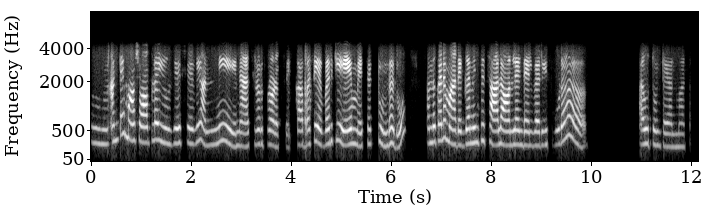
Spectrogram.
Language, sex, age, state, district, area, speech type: Telugu, female, 18-30, Telangana, Suryapet, urban, conversation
